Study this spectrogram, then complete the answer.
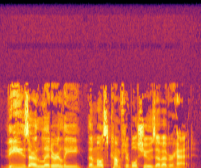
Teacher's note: notice I'm raising my tone on literally to give it that extra emphasis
